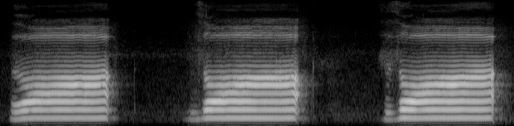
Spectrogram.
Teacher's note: ظا کو پڑھتے ہوئے بھی ہماری زبان کا سرا سامنے کے دانتوں کے کناروں سے ٹچ کرتا ہے اور ہونٹوں کا شیپ اس طرح سے رکھ کے ہم ظا کی ٹھیک ادائیگی کر پائیں گے۔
